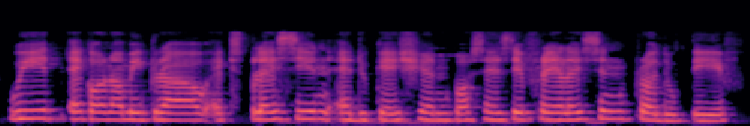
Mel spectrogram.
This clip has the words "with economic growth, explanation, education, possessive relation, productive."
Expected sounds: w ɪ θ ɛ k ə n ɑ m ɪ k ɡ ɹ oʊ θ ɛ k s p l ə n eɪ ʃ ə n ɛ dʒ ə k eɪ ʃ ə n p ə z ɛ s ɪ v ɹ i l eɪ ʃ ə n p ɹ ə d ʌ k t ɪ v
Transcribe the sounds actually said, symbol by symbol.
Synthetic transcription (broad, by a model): w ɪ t ɛ k ə n ɑ m ɪ k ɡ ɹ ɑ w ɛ k s p l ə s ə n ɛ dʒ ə k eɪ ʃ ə n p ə s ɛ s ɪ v ɹ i l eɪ s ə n p ɹ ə d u k t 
